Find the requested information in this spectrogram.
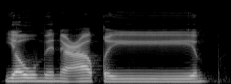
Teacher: یہاں پر دیکھیں دو زیر ہے مطلب تنوین ہے، اس کے بعد جو ہے یہ تنوین میں سے یعنی تنوین کے بعد دو زیر کے بعد حرف حلقی میں سے عین آ رہا ہے تو یہاں پر بھی ہم غنہ نہیں کریں گے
